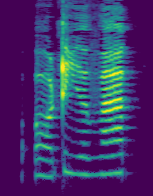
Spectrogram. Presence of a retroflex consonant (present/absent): present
